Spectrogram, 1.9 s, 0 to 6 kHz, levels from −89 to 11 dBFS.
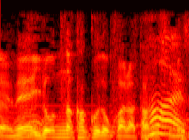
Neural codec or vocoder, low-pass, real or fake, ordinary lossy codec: none; 5.4 kHz; real; none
